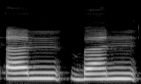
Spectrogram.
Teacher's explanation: غنہ ہے ناک میں آواز کا لے کر جانا، یہ نہیں ہوگا، اس میں صرف نون کی آواز کو ظاہر کیا جائے گا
